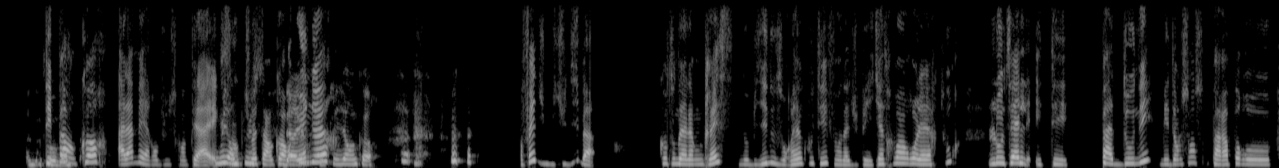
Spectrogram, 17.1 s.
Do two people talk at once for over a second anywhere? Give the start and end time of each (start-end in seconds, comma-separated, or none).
2.8-4.6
